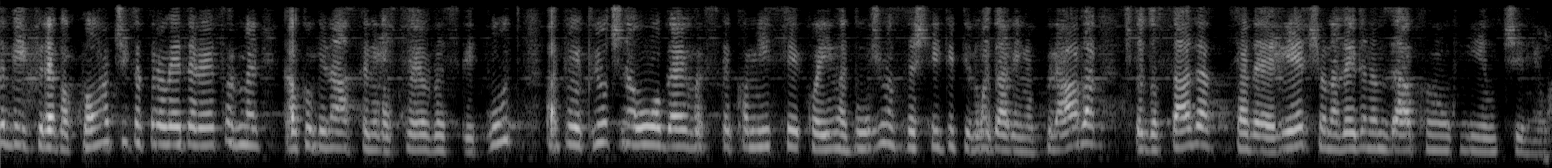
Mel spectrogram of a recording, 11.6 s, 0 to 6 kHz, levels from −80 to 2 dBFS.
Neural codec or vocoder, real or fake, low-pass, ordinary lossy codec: codec, 24 kHz, 0.9 kbps, WavTokenizer, medium music audio release; fake; 5.4 kHz; none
